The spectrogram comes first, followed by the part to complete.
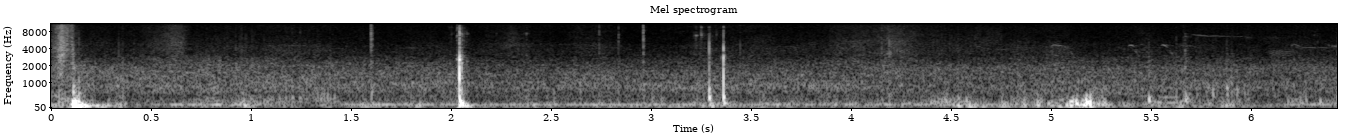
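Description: A padded boat hatch lid on gas shocks pressed shut with a single thump right at the start, then two sharp clicks and a few soft knocks of handling, over a faint steady low hum.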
